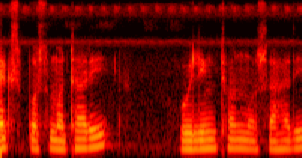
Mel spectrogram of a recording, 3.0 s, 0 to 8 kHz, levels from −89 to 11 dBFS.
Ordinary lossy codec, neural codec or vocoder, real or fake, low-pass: none; none; real; none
